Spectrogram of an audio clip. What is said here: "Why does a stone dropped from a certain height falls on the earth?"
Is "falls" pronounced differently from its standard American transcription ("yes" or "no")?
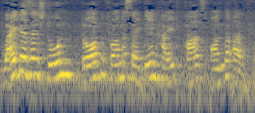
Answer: yes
